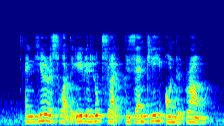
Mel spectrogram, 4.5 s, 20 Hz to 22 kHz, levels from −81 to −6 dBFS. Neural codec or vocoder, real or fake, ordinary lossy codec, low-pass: codec, 16 kHz, 16 kbps, FreqCodec, larger model; fake; AAC, 48 kbps; 7.2 kHz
